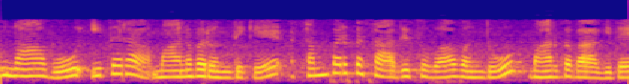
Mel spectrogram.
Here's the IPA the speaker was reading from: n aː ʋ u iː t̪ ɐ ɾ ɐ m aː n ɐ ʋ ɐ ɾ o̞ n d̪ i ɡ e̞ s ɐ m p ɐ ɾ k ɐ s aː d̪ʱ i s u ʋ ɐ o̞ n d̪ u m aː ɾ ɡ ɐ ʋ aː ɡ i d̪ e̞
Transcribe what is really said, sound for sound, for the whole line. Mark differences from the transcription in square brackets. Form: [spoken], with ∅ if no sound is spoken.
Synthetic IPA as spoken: n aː ʋ u [i] t̪ ɐ ɾ ɐ m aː n ɐ ʋ ɐ ɾ o̞ n d̪ i ɡ e̞ s ɐ m p ɐ ɾ k ɐ s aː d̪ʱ i s u ʋ ɐ o̞ n d̪ u m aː ɾ ɡ ɐ ʋ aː ɡ i d̪ e̞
